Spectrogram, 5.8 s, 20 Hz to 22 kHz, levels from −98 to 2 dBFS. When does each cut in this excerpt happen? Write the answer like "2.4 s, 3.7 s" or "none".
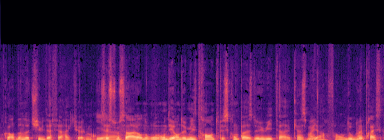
1.4 s, 3.3 s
